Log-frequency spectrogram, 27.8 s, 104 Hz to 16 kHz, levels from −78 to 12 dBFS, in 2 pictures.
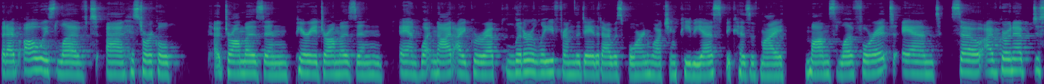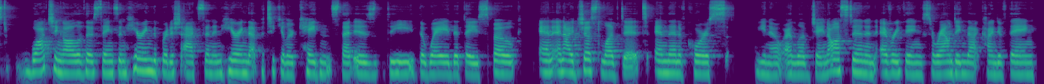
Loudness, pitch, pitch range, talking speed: -19 LUFS, 195 Hz, 190-210 Hz, 185 wpm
